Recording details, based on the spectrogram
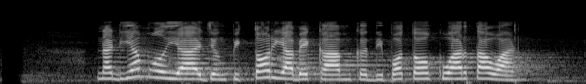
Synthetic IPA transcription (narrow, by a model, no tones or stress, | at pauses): nadiamuliad͡ʒɨŋpik̚t̪ɔɾiabɛkamkɨrdipɔt̪ɔkuwart̪awan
